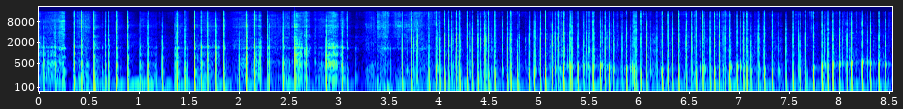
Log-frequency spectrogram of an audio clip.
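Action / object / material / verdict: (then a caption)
tap / paper toilet roll / paper / none. A paper toilet roll is tapped and scratched in a rapid, steady stream of short, dull knocks and rough scraping, with a brief lull around the three-second mark. The sound is low and hollow, each tap dying away almost instantly, with little bright content.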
